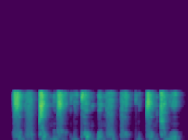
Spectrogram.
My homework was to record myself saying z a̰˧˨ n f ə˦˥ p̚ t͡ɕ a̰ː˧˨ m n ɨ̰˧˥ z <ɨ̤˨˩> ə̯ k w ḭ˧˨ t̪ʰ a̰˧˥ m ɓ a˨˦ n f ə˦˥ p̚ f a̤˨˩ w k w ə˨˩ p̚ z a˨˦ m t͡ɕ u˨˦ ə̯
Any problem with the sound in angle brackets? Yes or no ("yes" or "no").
no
